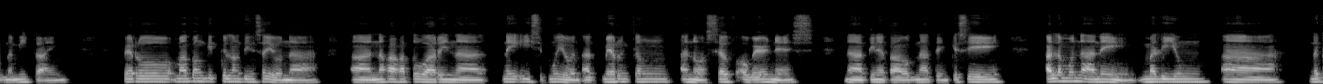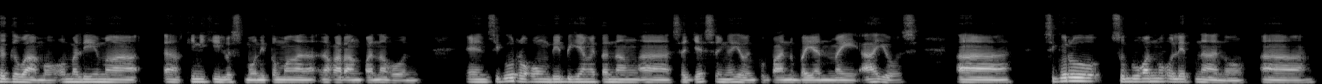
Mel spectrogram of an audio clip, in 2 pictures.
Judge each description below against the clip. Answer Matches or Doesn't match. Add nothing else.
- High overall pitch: Doesn't match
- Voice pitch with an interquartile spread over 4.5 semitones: Doesn't match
